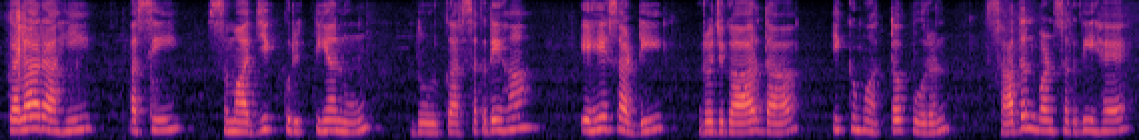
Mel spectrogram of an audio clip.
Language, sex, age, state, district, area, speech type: Punjabi, female, 45-60, Punjab, Mohali, urban, spontaneous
